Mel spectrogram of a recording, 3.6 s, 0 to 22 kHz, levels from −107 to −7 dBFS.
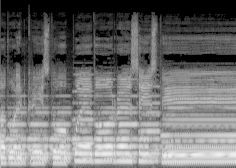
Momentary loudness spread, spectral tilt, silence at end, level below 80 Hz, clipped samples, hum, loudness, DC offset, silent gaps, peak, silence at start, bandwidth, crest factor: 3 LU; -7 dB/octave; 0 s; -66 dBFS; under 0.1%; none; -18 LUFS; under 0.1%; none; -4 dBFS; 0 s; 13.5 kHz; 14 dB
